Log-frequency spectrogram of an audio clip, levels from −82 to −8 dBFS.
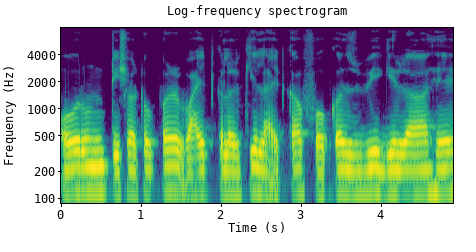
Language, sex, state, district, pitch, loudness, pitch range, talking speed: Hindi, male, Jharkhand, Jamtara, 105 Hz, -14 LUFS, 100-110 Hz, 185 wpm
